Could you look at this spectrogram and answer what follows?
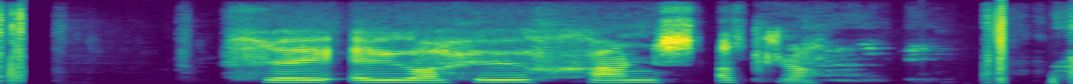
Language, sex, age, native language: Icelandic, male, 9, Icelandic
